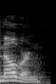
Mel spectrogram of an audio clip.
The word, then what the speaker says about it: Melbourne: Actually, they live in Melbourne, so I pronounced that one right.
